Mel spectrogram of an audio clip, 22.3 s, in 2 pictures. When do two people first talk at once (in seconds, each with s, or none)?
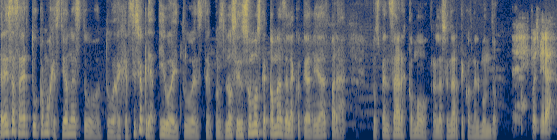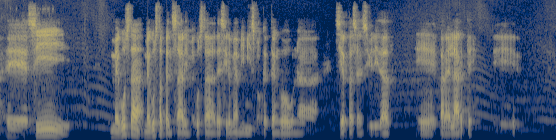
none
